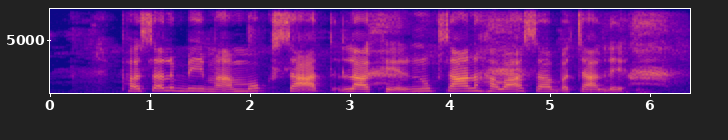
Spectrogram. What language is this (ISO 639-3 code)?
mag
